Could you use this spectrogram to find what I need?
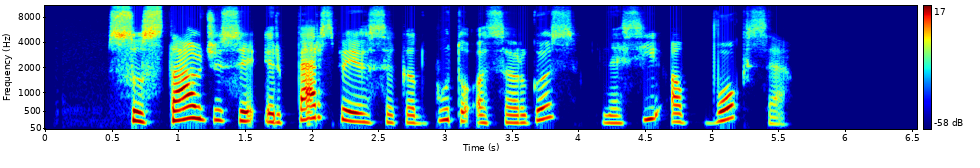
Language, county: Lithuanian, Kaunas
